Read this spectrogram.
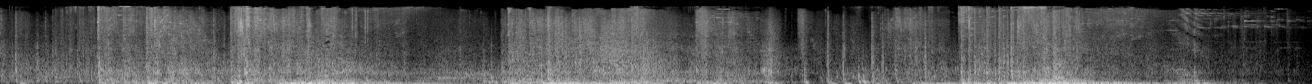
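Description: Gunshots and blasts crack loudly in a video game.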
